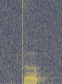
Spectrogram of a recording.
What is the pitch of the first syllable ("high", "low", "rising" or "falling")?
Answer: rising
